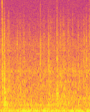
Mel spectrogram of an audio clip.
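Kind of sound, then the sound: nature, rain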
